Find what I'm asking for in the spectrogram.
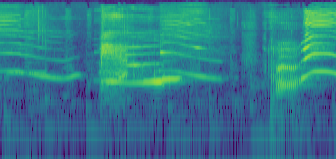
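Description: A pet cat, Luna, meows with a drawn-out wavering cry followed by a second rising meow, loud and clear with no one talking over it.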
